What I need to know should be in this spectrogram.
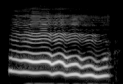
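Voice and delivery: high, loud drawn-out "oh"; pained cry. Acted. Queen pricks her finger on the brooch, pained cry.

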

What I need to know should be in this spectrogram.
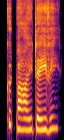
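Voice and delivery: high-pitched woman's voice; Davy's mother, subdued farewell. A narrator's reading. Mother sees Davy off to school, in a high voice.

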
